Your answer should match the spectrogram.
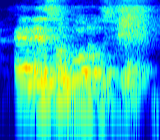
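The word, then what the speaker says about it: anosognosia: इसको कहते हैं दोस्तों एनेसोगोनोसिया। स्पेलिंग अच्छे से लिखना दोस्तों, NANASOGONASIA, ये ठीक है।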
